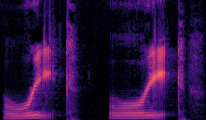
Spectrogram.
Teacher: There's no W, it's silent. So it starts on a R, and then the vowel is E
